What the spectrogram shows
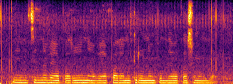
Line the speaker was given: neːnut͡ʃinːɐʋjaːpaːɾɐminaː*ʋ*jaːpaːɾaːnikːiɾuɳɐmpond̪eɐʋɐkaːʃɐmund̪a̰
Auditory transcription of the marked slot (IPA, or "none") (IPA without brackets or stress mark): ʋ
